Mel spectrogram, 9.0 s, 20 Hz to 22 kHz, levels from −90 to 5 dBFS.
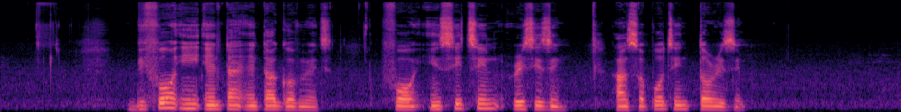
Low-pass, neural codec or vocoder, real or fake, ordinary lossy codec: none; vocoder, 48 kHz, 128 mel bands, Vocos; fake; none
